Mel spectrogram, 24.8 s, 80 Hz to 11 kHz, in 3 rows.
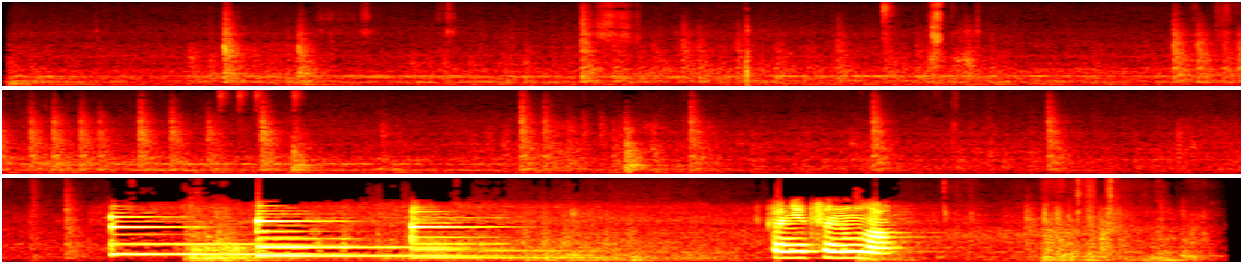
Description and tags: Station 0 in Elevator
Recorded with cell.
Czech elevator ambiance. Jingle and announcement
jingle, annoucement, elevator, czech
